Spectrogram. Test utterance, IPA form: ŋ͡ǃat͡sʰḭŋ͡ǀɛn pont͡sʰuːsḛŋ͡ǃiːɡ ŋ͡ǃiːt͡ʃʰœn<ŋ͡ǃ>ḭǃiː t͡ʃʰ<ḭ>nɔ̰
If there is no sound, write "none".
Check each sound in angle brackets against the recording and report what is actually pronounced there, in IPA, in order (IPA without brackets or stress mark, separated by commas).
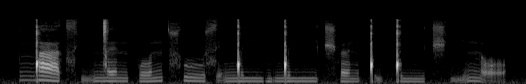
ǃ, ḭ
